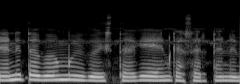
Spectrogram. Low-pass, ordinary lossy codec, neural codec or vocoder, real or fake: 10.8 kHz; none; none; real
